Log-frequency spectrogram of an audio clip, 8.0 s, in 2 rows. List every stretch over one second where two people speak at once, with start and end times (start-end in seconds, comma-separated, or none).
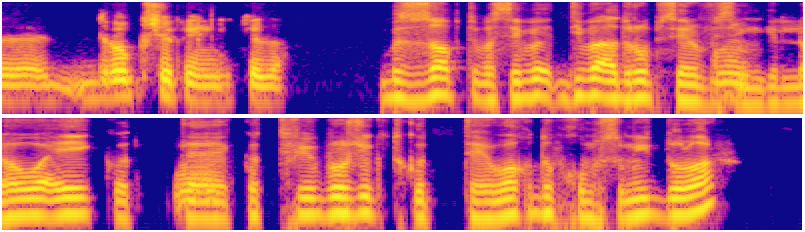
none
